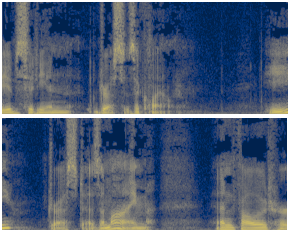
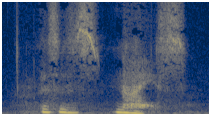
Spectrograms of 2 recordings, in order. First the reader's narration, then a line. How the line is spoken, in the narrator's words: Lady Obsidian said softly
